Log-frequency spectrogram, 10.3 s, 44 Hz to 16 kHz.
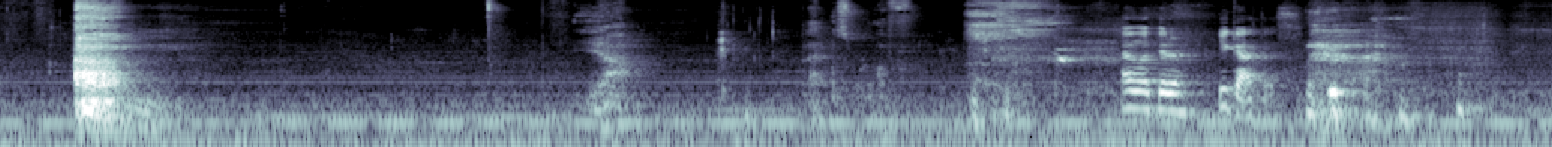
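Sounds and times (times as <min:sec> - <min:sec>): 
quiet hum: 0:00.0 - 0:10.3
person performing cough and hacking to spit: 0:00.5 - 0:01.2
speech: 0:07.5 - 0:09.3.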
